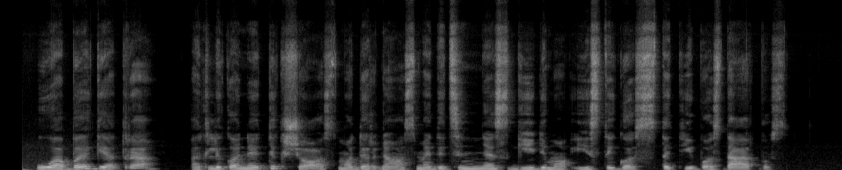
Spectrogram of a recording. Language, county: Lithuanian, Klaipėda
